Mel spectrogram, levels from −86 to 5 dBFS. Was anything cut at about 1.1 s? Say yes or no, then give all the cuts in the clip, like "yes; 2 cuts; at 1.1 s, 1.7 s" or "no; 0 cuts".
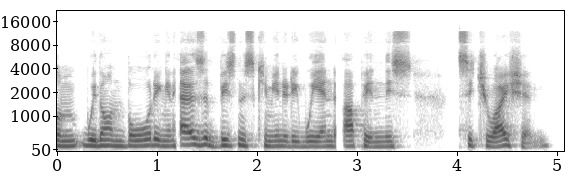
yes; 3 cuts; at 1.1 s, 2.7 s, 4.0 s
